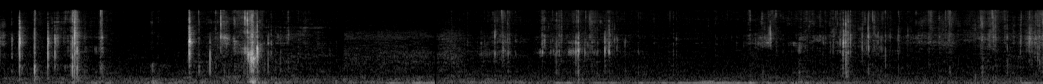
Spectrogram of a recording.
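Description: Sharp plastic clicks and clacks as a clear plastic compartment case of slime is handled and opened, loudest about two seconds in, then soft squishing and quick small clicks of yellow slime being kneaded and stretched in the hands.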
